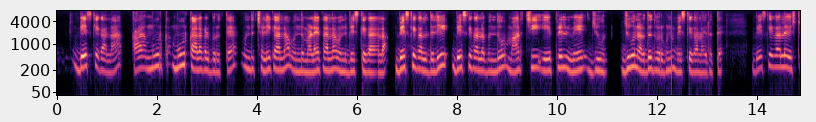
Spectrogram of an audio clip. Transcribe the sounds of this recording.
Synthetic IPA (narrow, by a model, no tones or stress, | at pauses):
beːsi̥keɡaːlɐ | kaːmuːɾumuːɾukaːlɐɡɐɭbɐɾut̪ːe̞ond̪ut͡ʃɐɭiɡaːlɐo̞nd̪umɐɭɛɡaːlɐond̪ubeːskeɡaːlɐbeːskeɡaːlɐd̪ɐlːibeːskeɡaːlɐbɐnd̪umaːɾt͡ʃieːpɾilmeːd͡ʒuːn | d͡ʒuːnɐɾɐd̪ɐd̪ʋɐɾɐɡunuːbeːsi̥kɛɡaːlɐiɾut̪ːe̞ | beːskeɡaːlɐeʂʈ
